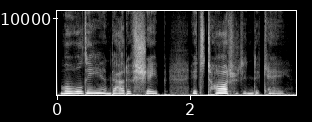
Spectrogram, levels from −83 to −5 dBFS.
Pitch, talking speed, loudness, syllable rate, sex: 225 Hz, 150 wpm, -18 LUFS, 4.6 syllables/s, female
